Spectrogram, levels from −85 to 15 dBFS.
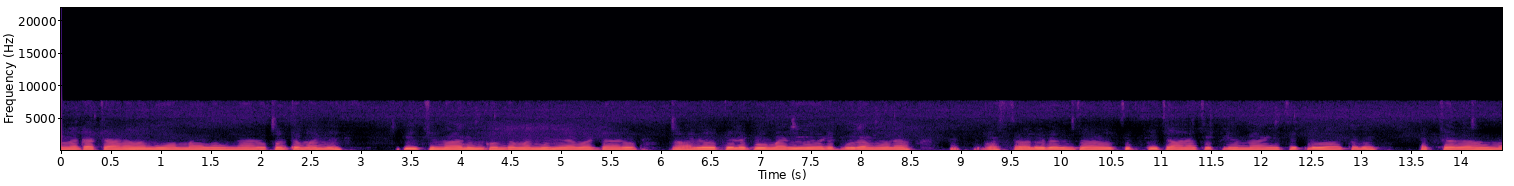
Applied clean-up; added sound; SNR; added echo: neural mask model Resemble Enhance denoiser.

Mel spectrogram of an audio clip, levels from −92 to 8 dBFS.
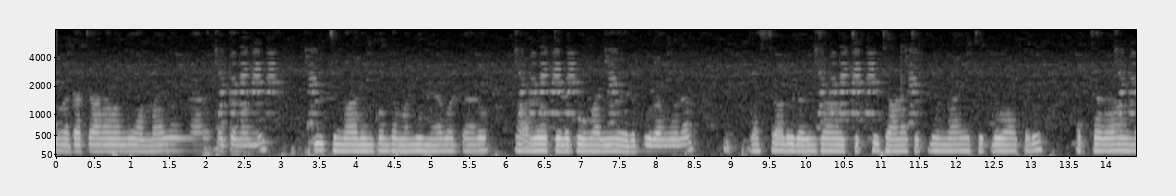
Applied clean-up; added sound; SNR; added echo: classical method log-MMSE.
